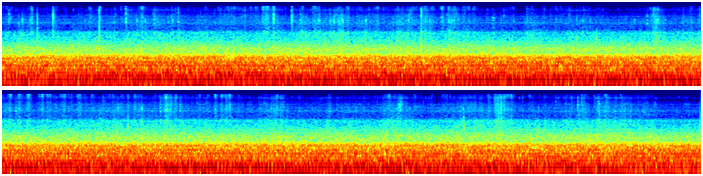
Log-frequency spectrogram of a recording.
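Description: Wheels rumble and thud along a runway.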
